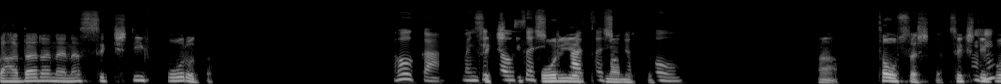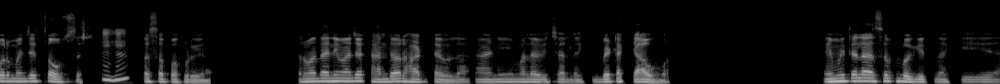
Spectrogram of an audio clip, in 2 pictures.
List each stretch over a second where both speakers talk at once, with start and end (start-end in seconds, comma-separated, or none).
4.7-6.6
